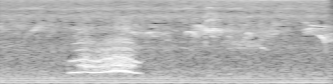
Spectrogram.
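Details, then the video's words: Great blue heron making a single half-second hoarse call with buzzy, layered tones. Fainter chirps from other birds follow against a background hum. "Great blue heron"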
